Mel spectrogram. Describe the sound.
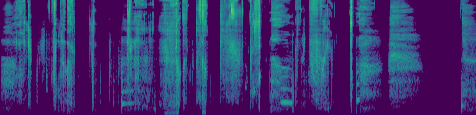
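ASMR mouth sounds of nibbling on a listener's ear: many soft, close, wet nibbles, smacks and breathy sighs, quiet and irregular, separated by short pauses.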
